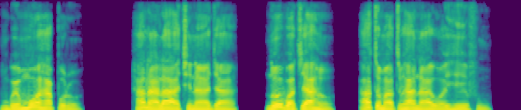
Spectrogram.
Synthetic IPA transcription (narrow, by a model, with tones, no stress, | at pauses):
ŋ͡m̩˨ɡ͡be˨m̩˦mʊ˦ɔ˦ɦa˦pʊ˨ɾʊ̰˨ | ha˦na˨la˦a˨t͡ʃi˦na˦d͡ʒa˦ | nʊ˦bɔ˨t͡ʃɪ˨˦a˦ɦʊ̰˨ | a˦tʊ˨ma˨tʊ˨ɦa˦na˨a˦ɣɔ˨i˦ɦe˦e˦fṵ˨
